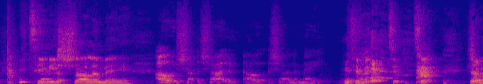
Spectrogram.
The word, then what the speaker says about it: Chalamet: Timmy Shalom. Wow, that's not his name. Timmy Chalamet.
